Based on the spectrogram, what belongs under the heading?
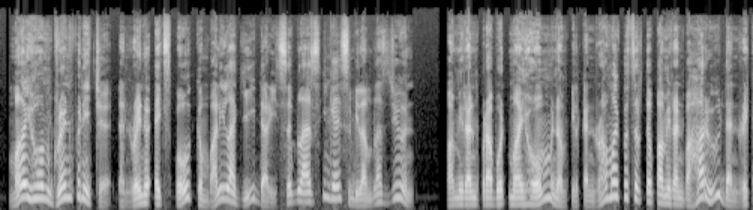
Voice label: Malay, Male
